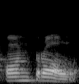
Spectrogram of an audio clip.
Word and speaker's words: CTRL: Kalau ini bacanya adalah kontrol, ya, kontrol plus O.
